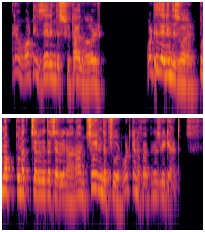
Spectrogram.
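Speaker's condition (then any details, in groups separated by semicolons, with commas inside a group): No condition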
